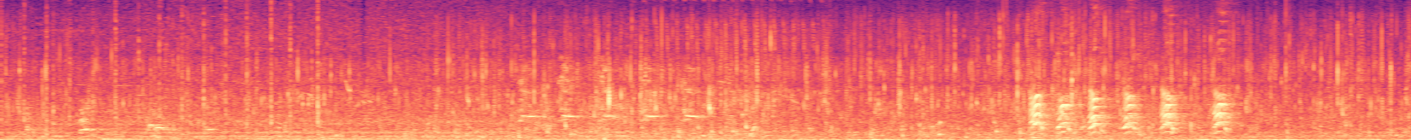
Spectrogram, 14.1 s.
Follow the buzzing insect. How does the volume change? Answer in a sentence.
The loudness of the buzzing insect goes down.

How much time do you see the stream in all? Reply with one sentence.
The stream can be heard for 14 seconds in total.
